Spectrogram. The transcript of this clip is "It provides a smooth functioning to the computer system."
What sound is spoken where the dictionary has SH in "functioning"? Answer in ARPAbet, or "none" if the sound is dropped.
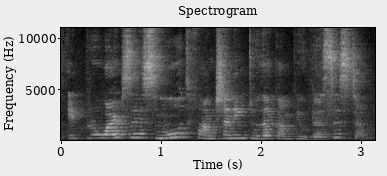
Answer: SH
